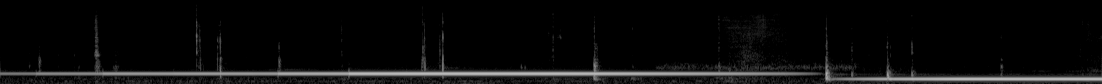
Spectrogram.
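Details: Hearing test in a Thai ear clinic, right ear only, with mixed sounds and Thai word repetition: hearing test tones.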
